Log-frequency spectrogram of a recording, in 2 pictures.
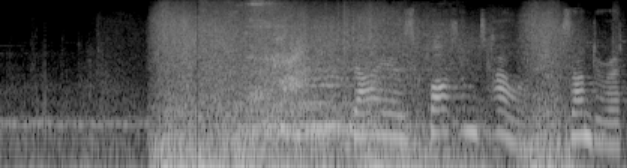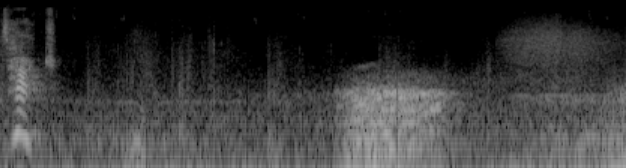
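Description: Game spell effects whoosh and crackle in bursts.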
